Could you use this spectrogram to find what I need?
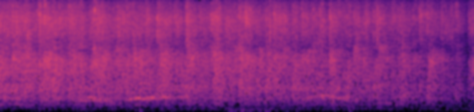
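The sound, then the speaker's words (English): A church audience at Grace Point claps their hands in steady, dense applause for a preacher during a morning service, loud and sustained without pause, with faint voices mixed into the crowd noise. “Come on, clap your hands and praise the Lord this morning.”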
